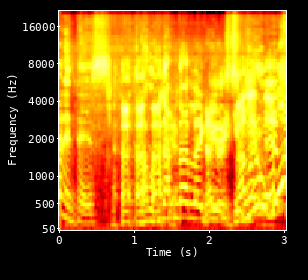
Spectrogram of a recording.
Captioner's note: Jim laughs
